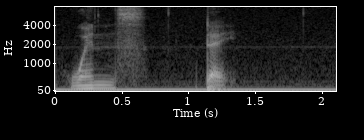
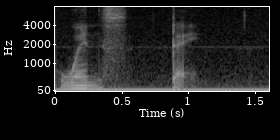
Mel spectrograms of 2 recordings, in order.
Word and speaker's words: Wednesday: is when I'm sorry we don't say the D Wednesday Wednesday okay the next one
